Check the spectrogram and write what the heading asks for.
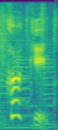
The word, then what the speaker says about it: Circe: See, there's a witch in Greek mythology that we call Circe in English but in Greek her name can also be pronounced ker-ki.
